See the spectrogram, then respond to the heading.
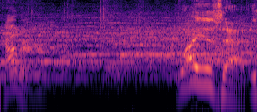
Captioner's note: crowd cheers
